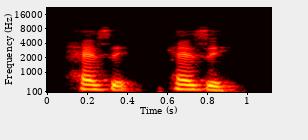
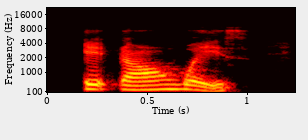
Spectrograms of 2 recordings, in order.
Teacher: The T in it turns into a glottal T.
